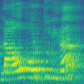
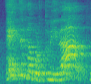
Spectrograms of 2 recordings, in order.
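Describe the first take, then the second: First: "oportunidad" drawn out slowly, louder and higher; emphatic repeat. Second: Said in the usual way. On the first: Shown as a demonstration. Preacher driving home the beggar's chance, emphatic stretched repeat. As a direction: lean hard on "la oportunidad", stretching every syllable. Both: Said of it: "Esta es la oportunidad, la oportunidad".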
